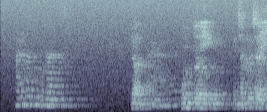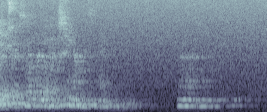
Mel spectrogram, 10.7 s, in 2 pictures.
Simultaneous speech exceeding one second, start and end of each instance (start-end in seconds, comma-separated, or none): 5.3-6.7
